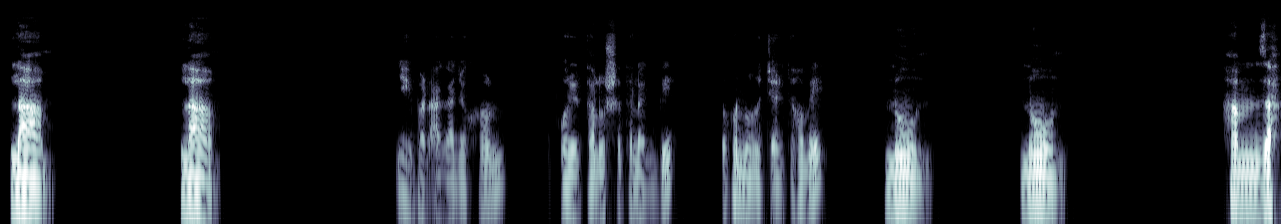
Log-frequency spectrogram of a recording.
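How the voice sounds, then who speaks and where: A man teaching Quran reading, explaining where each Arabic letter is sounded and drilling it aloud, often louder on the repeats. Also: on the low side, breathy edge, dry recording. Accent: Bangladeshi Bengali. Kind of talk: slow pronunciation lesson.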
